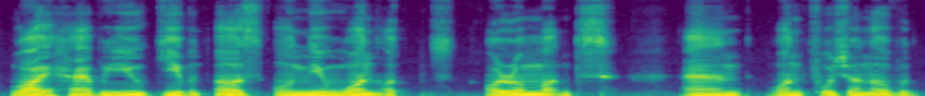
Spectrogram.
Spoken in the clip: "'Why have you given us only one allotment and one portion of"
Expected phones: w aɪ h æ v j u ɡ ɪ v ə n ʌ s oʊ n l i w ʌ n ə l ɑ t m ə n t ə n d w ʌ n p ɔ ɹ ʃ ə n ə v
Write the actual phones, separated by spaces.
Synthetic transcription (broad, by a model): w aɪ h æ v j u ɡ ɪ v ə n ʌ s oʊ n l i w ʌ n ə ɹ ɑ m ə n t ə n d w ʌ n f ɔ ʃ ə n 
